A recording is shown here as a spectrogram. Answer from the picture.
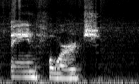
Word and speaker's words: Feign Forge: It'll the store will be called Fane Forge. Fane, can you spell it?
